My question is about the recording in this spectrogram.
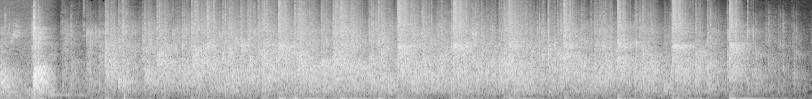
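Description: Audience applauding: steady clapping that dies away near the end.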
